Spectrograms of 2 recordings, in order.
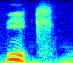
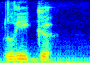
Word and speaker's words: league: Leak. No, sorry. No. The leak is bad. Don't say the leak. You want to say league. G. Leak. League. There you go.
